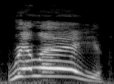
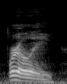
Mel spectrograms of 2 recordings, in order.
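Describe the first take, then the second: First: High, loud, drawn-out "Really?"; incredulous outburst. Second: Said in the usual way. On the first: Real, not acted. Wife ranting about husband's mistress, incredulous outburst. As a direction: cry it out in outraged disbelief. Angry rant in disbelief.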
